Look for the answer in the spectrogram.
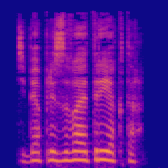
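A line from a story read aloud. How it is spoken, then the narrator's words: Whispered. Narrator (Russian): шепнул он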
